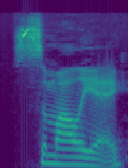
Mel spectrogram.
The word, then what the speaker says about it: sommelier: if I'm saying this right how do you pronounce Somalia is that right you are perfect I got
